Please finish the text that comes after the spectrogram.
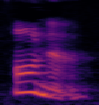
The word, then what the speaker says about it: honor: There are also a few words that start with a silent H. For example, air, honest, honor, hour.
